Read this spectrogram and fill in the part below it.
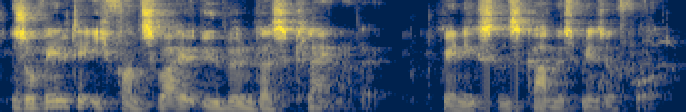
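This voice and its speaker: A reflective radio play narrator looking back on boyhood adventure. His voice is fairly low and very forceful, with roomy echo. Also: expressive, a little fast, slight background noise. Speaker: first-person narrator.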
